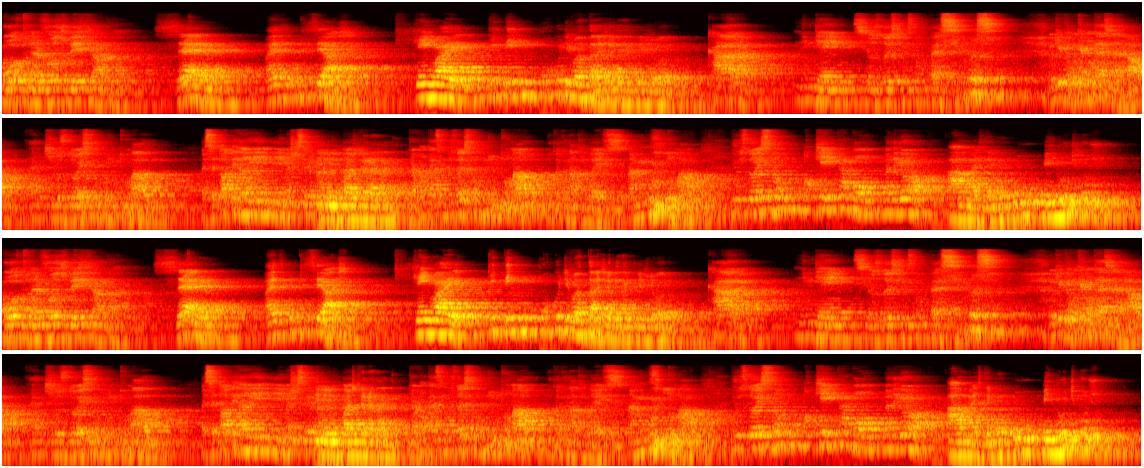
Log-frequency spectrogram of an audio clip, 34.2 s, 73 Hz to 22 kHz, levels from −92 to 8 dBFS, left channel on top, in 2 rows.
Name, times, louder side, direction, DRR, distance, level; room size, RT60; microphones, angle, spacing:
voice 1, 0.0-1.8 10.6-11.1 11.9-17.1 17.5-19.3 20.1-22.4 23.1-28.9 29.3-31.1, equal, 5° left, -10 dB, 0.6 m, -28 dB
voice 2, 2.3-3.3 3.9-5.3 5.9-6.9 7.3-10.1 16.0-16.1 21.8-23.0 26.8-27.2 31.3-33.6, right 1 dB, 80° right, -2 dB, 0.5 m, -24 dB
4.0 x 2.1 x 3.2 m, 3.0 s
head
